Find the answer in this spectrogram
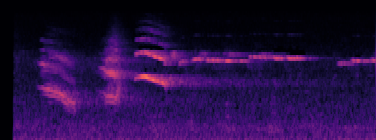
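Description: A deer gives a shrill call: falling squeals, then a long, steady high whistle.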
